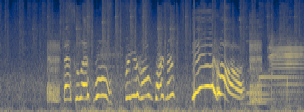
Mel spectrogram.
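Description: Sheep bleat loudly up close.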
